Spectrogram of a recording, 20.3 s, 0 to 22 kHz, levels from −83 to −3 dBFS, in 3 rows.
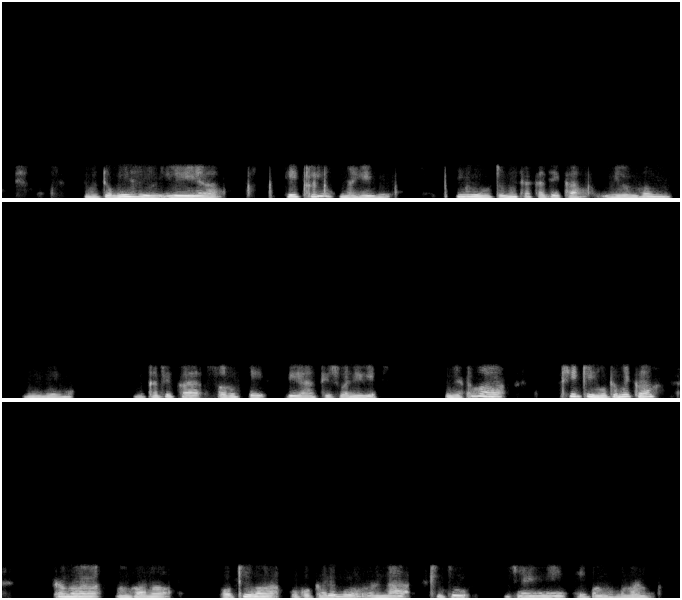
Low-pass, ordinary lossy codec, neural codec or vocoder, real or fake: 3.6 kHz; Opus, 24 kbps; codec, 16 kHz, 1 kbps, FreqCodec, smaller model; fake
